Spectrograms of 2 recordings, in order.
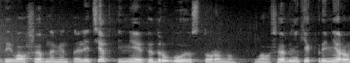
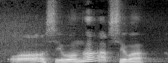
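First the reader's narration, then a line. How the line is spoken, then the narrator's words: Snorting. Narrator (Russian): хмыкнул он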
